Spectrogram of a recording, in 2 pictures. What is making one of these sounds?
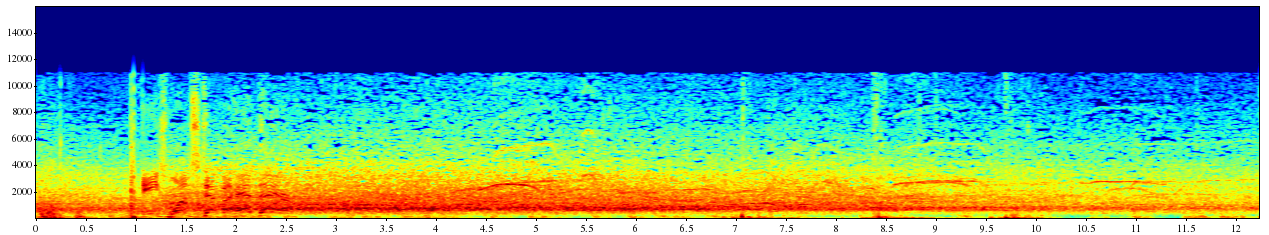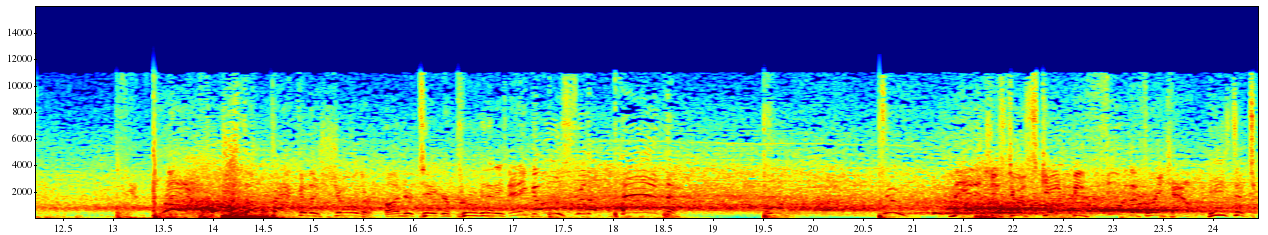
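A large crowd cheers and roars in a big arena, swelling loudly at times.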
